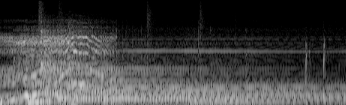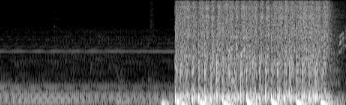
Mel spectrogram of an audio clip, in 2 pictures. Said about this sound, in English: So let's listen to the retake then of … on the album.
